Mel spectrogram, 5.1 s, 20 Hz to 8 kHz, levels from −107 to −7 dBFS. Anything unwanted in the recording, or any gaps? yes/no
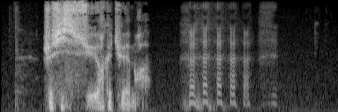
yes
